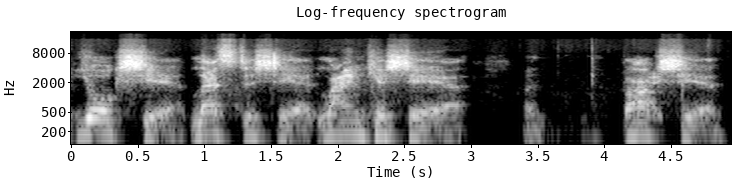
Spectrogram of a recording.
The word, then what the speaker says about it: Yorkshire: Shire at the end don't pronounce it pronounce it Shear like like like like Yorkshire Lester share lanare box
